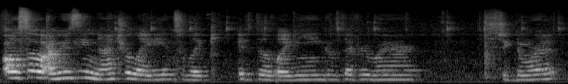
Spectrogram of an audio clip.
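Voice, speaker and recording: A woman's voice: fairly high pitch, steady tone, normal speed. A young woman telling a personal story in a casual, chatty, informal way, as a vlogger to her viewers. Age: young adult. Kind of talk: casual storytime, paranormal anecdote. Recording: roomy, distant mic, fan noise. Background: whirring fan.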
